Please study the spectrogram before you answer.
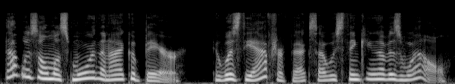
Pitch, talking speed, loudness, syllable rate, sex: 225 Hz, 250 wpm, -17 LUFS, 5.5 syllables/s, female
